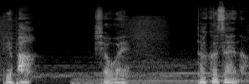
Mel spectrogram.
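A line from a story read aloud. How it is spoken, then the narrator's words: Soft, soothing. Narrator (Chinese): 轻声安抚道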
